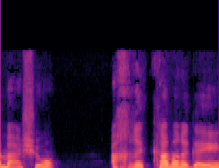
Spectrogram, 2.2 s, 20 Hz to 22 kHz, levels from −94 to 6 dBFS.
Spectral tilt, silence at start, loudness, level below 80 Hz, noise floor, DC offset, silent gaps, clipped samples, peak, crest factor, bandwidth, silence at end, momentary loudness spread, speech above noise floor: -4 dB/octave; 0 s; -24 LUFS; -82 dBFS; -75 dBFS; under 0.1%; none; under 0.1%; -6 dBFS; 18 dB; 15.5 kHz; 0 s; 10 LU; 53 dB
